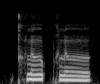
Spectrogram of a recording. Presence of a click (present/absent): absent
